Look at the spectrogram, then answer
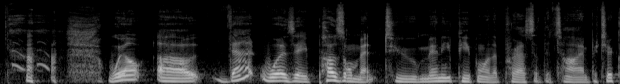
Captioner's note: laughs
